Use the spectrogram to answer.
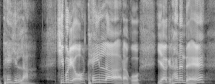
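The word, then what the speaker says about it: תהילה: 또 다른 이제 발음으로는 이제 테필라라고도 이야기하기도 하고 이제 테힐라라고 말합니다. 테힐라.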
